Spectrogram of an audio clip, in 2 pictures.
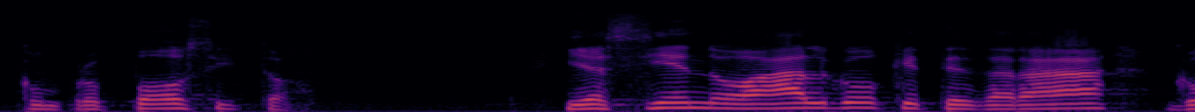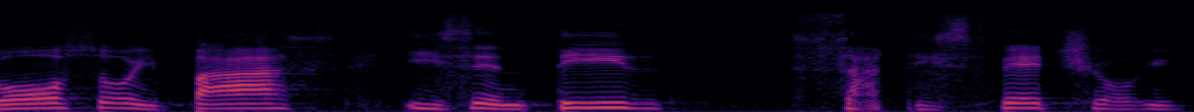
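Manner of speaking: normal talking voice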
